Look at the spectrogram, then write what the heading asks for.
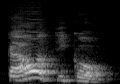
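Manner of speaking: "caótico" slow and loud on Ó: ca-Ó-ti-co; drawn-out, loud second syllable in "caótico"; stress on Ó. Shown as a demonstration. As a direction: hit the "ó" of "caótico" hard. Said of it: "Con la o".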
